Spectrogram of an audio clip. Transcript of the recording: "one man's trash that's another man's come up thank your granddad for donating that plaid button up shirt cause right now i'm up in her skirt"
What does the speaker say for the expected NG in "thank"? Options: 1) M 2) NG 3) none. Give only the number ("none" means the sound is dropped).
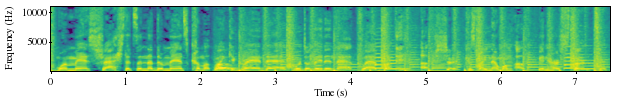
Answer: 3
